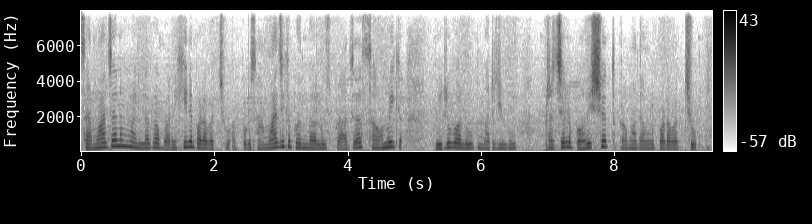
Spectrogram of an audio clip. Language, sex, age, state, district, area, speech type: Telugu, female, 18-30, Telangana, Warangal, rural, spontaneous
